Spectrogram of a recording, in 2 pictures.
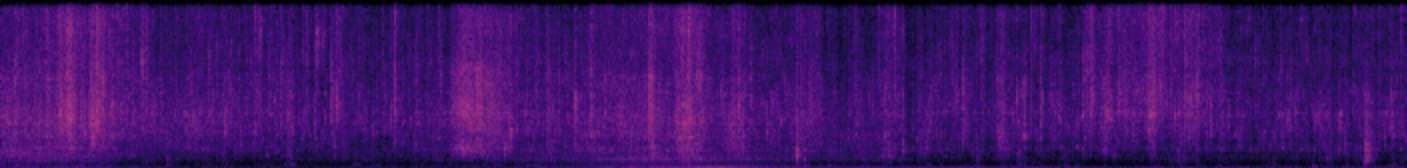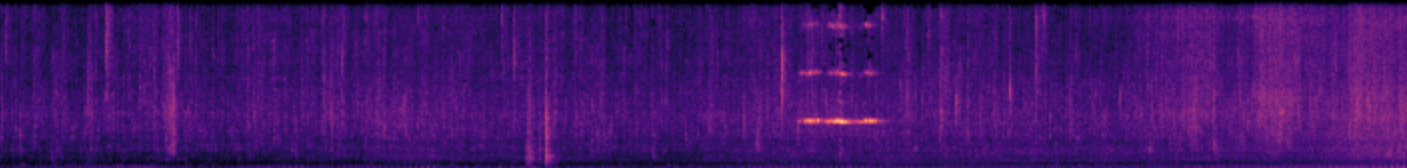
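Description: Rain falling on a wet street, with vehicles driving by on the wet road: a low engine rumble swells about seven seconds in and again near the end. A short high beep sounds once a little past the twenty-second mark.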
